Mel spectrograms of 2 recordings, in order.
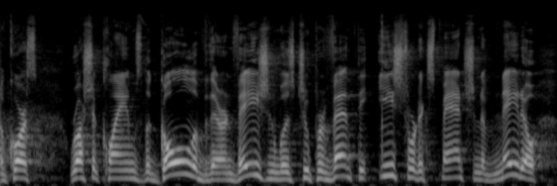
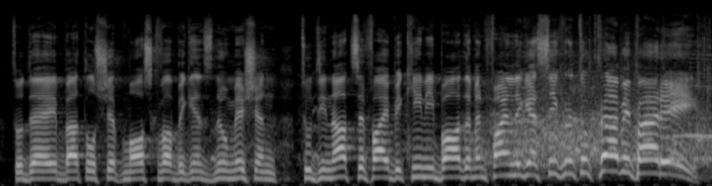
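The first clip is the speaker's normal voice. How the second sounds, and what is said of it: Put-on Russian accent drifting Italian. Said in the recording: “if I did the accent right. ... I have a really drifting Russian accent. It gets, a, uh, it gets Italian very quickly.”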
